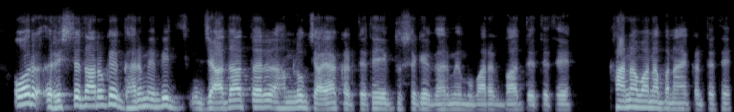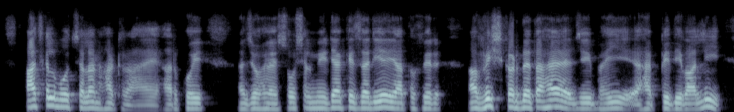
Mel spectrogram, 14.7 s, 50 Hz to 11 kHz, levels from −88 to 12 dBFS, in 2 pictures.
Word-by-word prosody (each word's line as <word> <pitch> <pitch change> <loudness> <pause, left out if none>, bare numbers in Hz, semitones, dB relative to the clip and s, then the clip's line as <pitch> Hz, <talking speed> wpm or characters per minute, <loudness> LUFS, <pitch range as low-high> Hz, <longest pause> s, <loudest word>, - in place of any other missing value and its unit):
और 220 +3 +6
रिश्तेदारों 180 +5 +3
के 215 -2 +5
घर 145 0 0
में 165 -2 0
भी 185 - +4
ज 135 -6 -9 0.2
ज़्यादातर 155 +4 +3
हम 130 0 -2
लोग 145 -2 0
जाया 120 0 +3
करते 115 -1 -3
थे, 125 -1 -1
एक-दूसरे 120 +1 -7
के 120 -2 -1
घर 110 +1 -4
में 115 +1 -4
मुबारकबाद 110 0 -3
देते 110 +1 -5
थे, 110 0 -5 0.4
खाना-वाना 150 -2 +3
बनाया 120 -1 -2
करते 115 0 -8
थे। 115 - -5 0.3
आजकल 165 +4 +4
वो 160 -1 +2
चलन 135 -2 +1
हट 125 -2 -4
रहा 100 -2 -7
है। 100 -1 -7
हर 110 0 -4
कोई 125 +1 -1 0.4
जो 120 +1 -1
है 120 -1 -1
सोशल 130 +2 -5
मीडिया 135 +2 +1
के 140 +1 -1
ज़रिये 135 +3 +2
या 130 -2 +4
तो 125 +1 -9
फिर 125 -3 -3 0.3
अ, 130 - +5
विश 170 +6 +2
कर 155 -2 +3
देता 145 0 +3
है। 160 -5 +4
जी 125 +1 -1
भई, 125 +3 -3 0.2
हैप्पी 130 +2 -1
दिवाली 120 +6 +1
130 Hz, 205 wpm, -19 LUFS, 115-150 Hz, 0.4 s, और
